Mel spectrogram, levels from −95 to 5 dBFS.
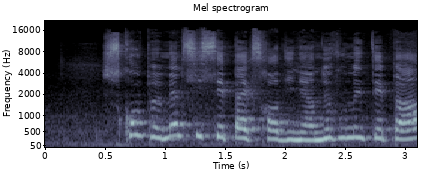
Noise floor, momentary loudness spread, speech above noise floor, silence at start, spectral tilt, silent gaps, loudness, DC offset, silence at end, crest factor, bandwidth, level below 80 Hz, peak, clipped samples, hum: -56 dBFS; 4 LU; 28 dB; 0.5 s; -3.5 dB/octave; none; -29 LUFS; under 0.1%; 0 s; 14 dB; 17.5 kHz; -68 dBFS; -16 dBFS; under 0.1%; none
